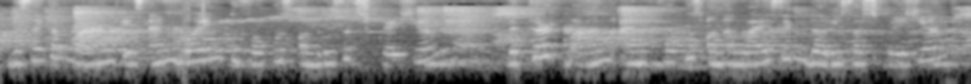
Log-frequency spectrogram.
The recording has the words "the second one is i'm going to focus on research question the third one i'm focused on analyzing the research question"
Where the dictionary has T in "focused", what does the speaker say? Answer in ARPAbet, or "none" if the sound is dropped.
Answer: none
